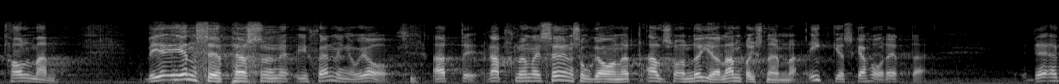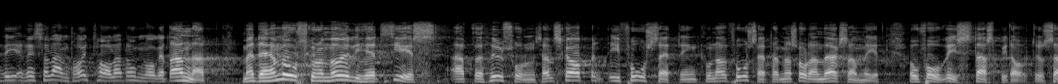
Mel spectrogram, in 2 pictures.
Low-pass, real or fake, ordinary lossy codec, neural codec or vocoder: none; fake; none; codec, 16 kHz, 8 kbps, FreqCodec, larger model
